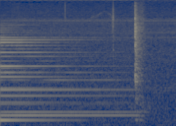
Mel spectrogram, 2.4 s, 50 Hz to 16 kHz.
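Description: A single sustained slide guitar chord, played at the 4th and 5th frets, rings out quietly and slowly decays, with a brief slide or string scrape near the end.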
